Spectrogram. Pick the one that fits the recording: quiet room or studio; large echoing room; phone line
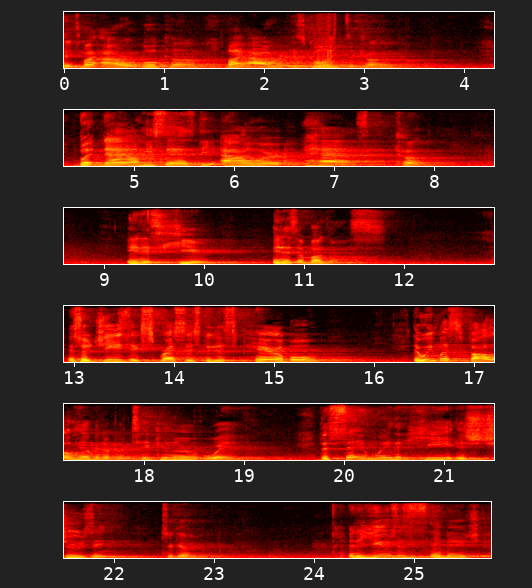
large echoing room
